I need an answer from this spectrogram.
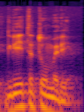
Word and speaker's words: Greta Thunberg: Sí, Greta Thunberg, porque así se pronuncia en su país de origen.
